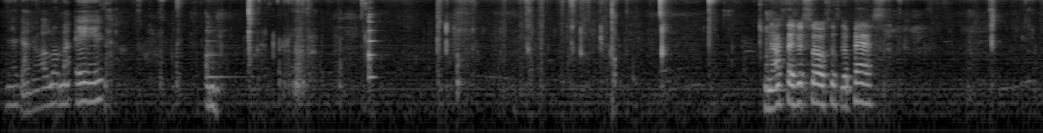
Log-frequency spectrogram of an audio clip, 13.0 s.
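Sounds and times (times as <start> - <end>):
wet chewing and lip smacks: 5.4 - 9.6, 11.1 - 13.0.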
